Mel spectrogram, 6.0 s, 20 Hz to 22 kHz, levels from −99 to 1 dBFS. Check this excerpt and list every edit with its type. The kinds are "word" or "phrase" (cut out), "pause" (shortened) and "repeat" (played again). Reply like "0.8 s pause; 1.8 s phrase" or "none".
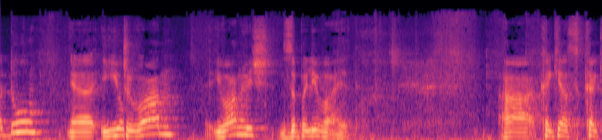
1.2 s word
